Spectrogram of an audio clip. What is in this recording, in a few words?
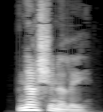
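"nationally", British English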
